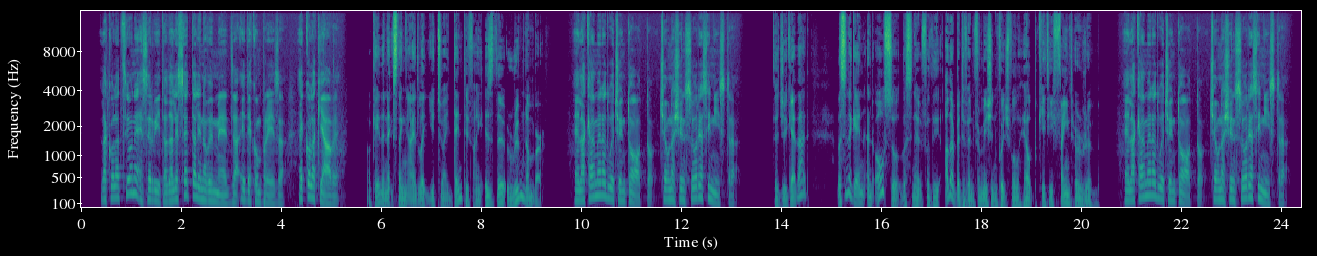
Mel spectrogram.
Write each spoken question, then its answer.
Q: Okay, the next thing I'd like you to identify is the room number.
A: So the room number is 208.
